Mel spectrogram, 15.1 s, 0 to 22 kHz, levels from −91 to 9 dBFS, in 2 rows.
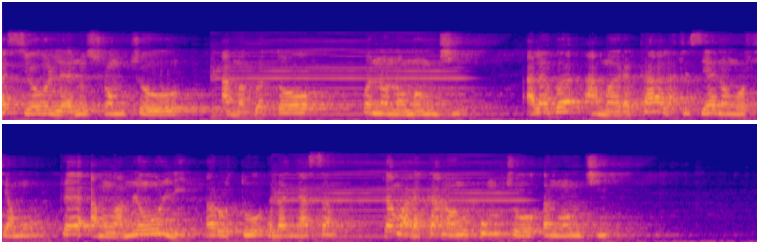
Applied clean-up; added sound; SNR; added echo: none; Bowed string instrument; 17 dB; reverberation time 1.5 s.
